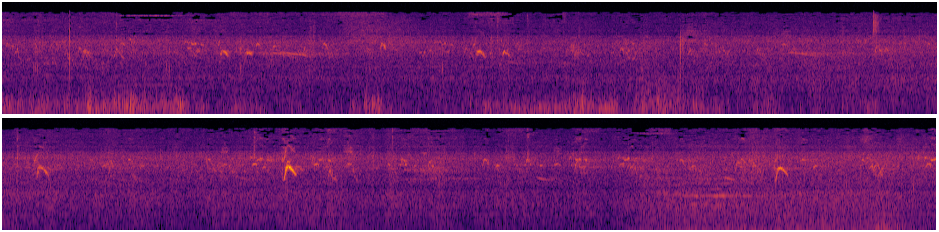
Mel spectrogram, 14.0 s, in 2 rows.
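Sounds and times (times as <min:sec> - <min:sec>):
city traffic hum: 0:00.0 - 0:14.0
high bird chirps: 0:08.8 - 0:14.0.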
